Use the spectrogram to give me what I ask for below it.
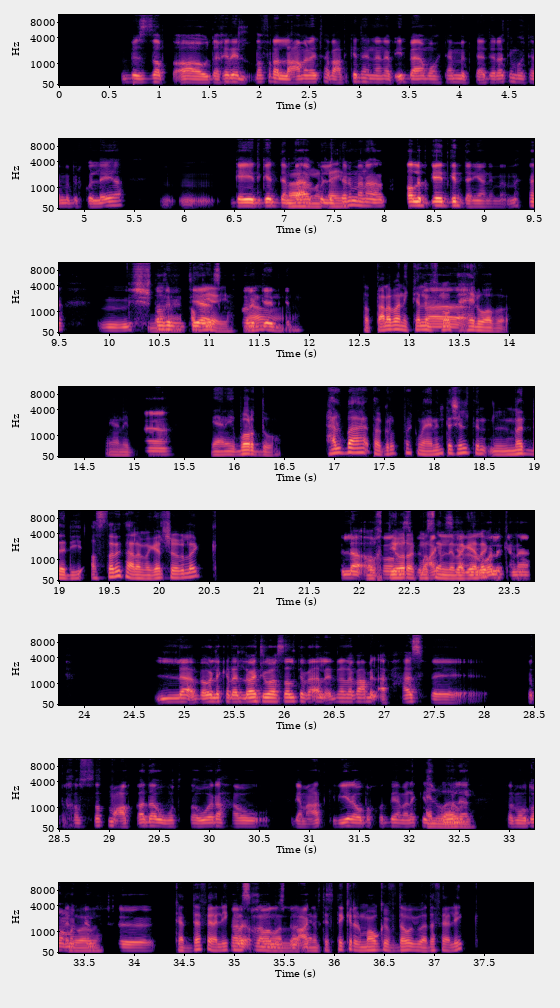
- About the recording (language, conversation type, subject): Arabic, podcast, إمتى حصل معاك إنك حسّيت بخوف كبير وده خلّاك تغيّر حياتك؟
- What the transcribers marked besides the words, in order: chuckle; laughing while speaking: "طالب إمتياز"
